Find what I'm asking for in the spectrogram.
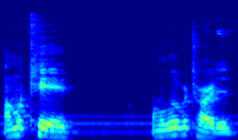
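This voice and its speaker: A man's voice: mid-range voice, normal speed, faint music behind. A man co-hosting a casual podcast chat, telling rambling stories full of swearing. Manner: rambling, profane storytelling. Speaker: podcast co-host.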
